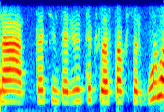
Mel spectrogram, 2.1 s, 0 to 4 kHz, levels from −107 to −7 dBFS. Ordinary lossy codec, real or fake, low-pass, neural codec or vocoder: Opus, 64 kbps; real; 3.6 kHz; none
